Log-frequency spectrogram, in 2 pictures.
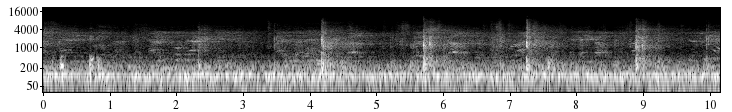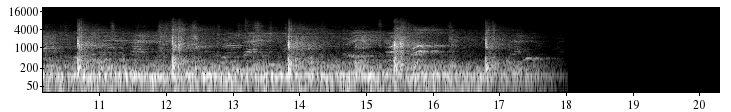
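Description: Tennis balls struck by a racquet on an indoor court, a sharp pop about every one and a half seconds, over a steady low hum. The sound fades out shortly before the end.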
